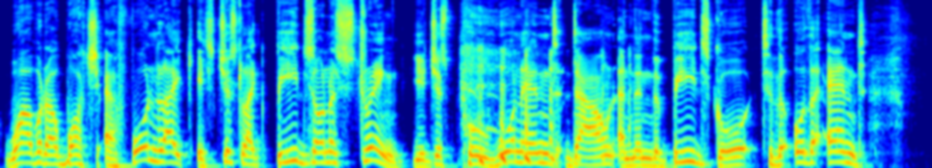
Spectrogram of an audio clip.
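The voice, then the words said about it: Geordie accent impression. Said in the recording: “That is a perfect Geordie accent”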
